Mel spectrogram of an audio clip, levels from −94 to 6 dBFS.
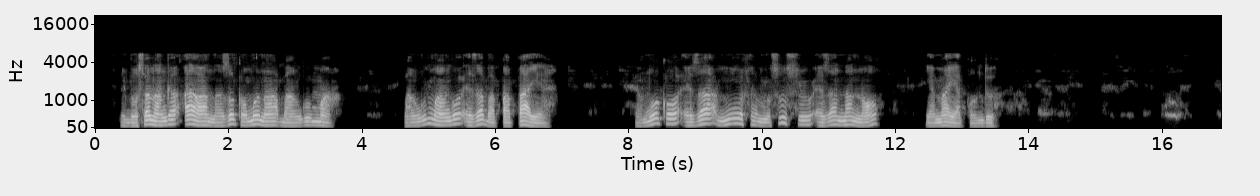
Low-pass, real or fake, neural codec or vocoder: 5.4 kHz; fake; codec, 16 kHz, 4.8 kbps, FACodec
